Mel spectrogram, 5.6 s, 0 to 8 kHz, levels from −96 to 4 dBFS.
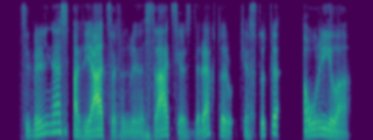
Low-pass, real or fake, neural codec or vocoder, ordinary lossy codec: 7.2 kHz; fake; codec, 16 kHz, 1 kbps, FunCodec, trained on Chinese and English, 50 frames a second; Opus, 24 kbps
